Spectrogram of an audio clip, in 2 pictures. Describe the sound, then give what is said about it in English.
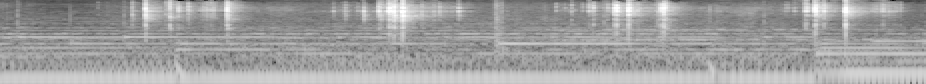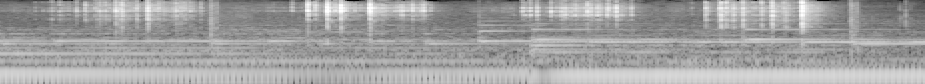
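Bending a piece of tin produces tin cry: crackles and creaks in irregular bursts of sharp, brittle clicks, like faint cereal crackling, over a low steady hum, with no voices. The sound comes from microscopic sheets of crystallized tin sliding past each other. “epithets aside, the reason this happens is because microscopic sheets of crystallized tin are sliding past each other.”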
